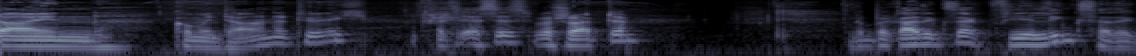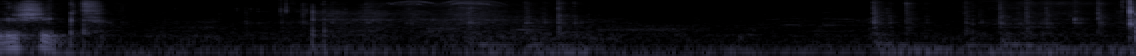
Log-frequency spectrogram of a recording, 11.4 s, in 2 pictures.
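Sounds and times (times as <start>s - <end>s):
speech: 0.0s - 3.3s, 3.9s - 6.2s
password typed on a computer keyboard: 8.0s - 8.8s, 10.0s - 11.3s.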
